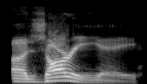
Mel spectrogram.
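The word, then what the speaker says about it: Azareye'h: And it's Aarier Thomas is how it's supposed to be pronounced.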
